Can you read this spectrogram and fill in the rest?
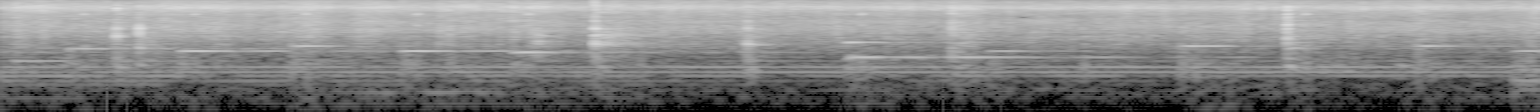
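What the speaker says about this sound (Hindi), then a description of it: "हमने तब तक पकाना है जब तक जो मावा है वो सॉफ्ट ना हो जाए" Mawa (khoya) stirred and cooked in a pan until soft, with a steady soft sizzle and a few light scraping clicks of the utensil, close and unaccompanied by speech.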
